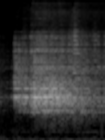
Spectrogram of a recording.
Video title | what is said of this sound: دہی فلکی گھر میں بنانے کا آسان طریقہ - کریسپی اور نرم | you will also know from the sound of these, see how crispy they are fried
